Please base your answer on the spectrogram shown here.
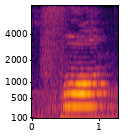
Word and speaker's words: fo: Fo, fo. Fo is a labiodental and fricative initial.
